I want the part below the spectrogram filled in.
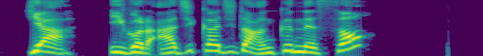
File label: anger; monologue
